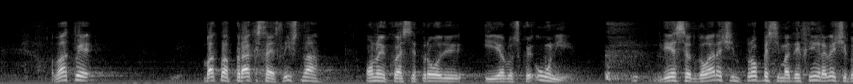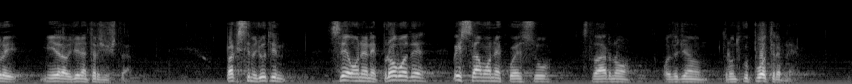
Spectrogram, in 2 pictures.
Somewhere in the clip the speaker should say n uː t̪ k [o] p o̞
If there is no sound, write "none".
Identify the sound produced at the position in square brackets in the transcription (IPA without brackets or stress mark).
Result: u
